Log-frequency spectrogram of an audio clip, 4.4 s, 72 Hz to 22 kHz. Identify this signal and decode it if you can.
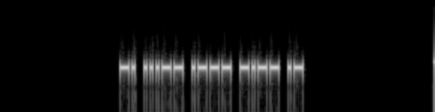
Morse code, heard as a keyed tone, about 39 wpm, 700 Hz. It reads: N3JYA
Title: USA Call Signs - 5 Characters - 3x Character Spacing - 40wpm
